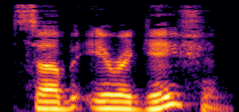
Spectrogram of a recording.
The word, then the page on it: subirrigation: British English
